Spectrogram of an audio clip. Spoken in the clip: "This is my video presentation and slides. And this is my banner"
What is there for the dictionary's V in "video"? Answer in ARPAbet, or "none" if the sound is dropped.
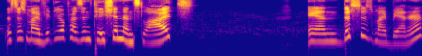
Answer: V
